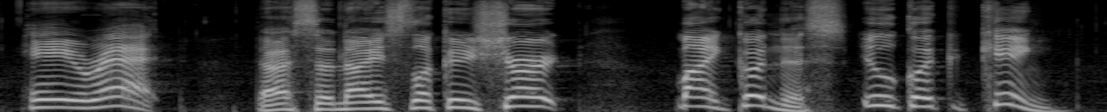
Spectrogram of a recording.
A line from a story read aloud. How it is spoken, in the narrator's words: the shopkeep called out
